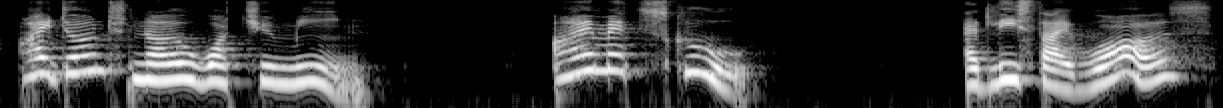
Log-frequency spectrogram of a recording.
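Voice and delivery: high, swooping schoolboy voice; flustered boy. A narrator's reading. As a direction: explain yourself anxiously in short bursts. Nervous boy answers the queen.

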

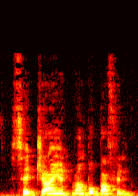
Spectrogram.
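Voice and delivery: ordinary delivery

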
